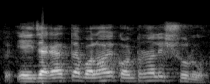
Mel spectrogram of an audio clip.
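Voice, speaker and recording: A man's voice: fairly high pitch, steady tone, quick pace, a bit bright, muffled recording. A man teaching Quran recitation in an online class, patiently repeating each letter sound and explaining where it is formed. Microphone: online class audio.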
